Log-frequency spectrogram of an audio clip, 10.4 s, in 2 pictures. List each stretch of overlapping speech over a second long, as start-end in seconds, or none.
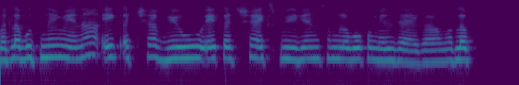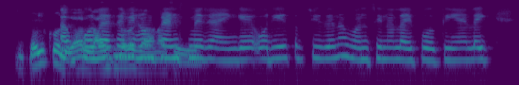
5.8-7.2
